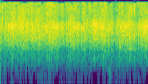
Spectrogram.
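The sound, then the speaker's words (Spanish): Audience applause from a crowd at a live event: a loud, dense clatter of many hands clapping at once, steady and unbroken from start to finish. “Un aplauso a vosotros mismos, ¡sois los mejores, joder!”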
